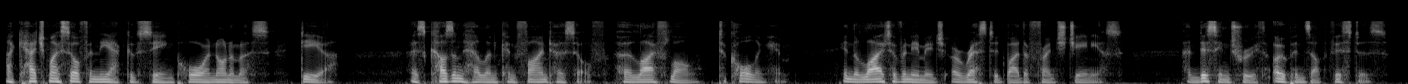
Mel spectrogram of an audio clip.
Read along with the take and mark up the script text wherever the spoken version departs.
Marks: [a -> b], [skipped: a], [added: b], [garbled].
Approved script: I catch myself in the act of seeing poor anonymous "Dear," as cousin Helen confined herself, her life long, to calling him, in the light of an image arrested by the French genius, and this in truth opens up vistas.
I catch myself in the act of seeing poor anonymous "Dear," as cousin Helen confined herself, her life long, to calling him, in the light of an image arrested by the French genius, and this in truth opens up vistas.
